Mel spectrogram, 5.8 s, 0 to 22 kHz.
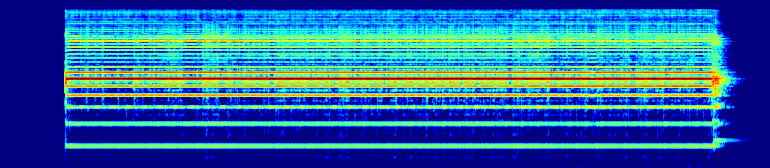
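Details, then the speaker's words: GE Home Sentry 8202-001 120VAC hardwired vintage smoke detector test: piercing continuous high squeal for about five seconds then clean cutoff; sounds like a TC49A but without its modulation, horn possibly rectified; alarm works properly. "And as you can hear it sounds similar to my TC49A although it doesn't have that modulation."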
